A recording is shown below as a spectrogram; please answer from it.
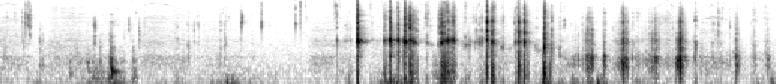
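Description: Close-miked chewing of a wet, crumbly white mineral paste in the mouth. Soft, squishy mouth sounds come first; from about halfway a quick run of sharp crunches follows, thinning out near the end.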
